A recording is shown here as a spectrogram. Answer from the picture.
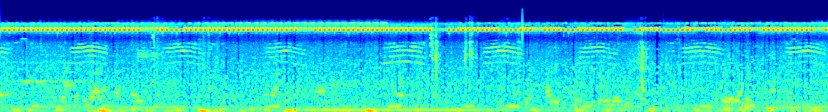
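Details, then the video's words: Begging from hungry young Bar-winged prinias awaiting a slow-feeding mother: a steady run of arched, harmonic calls about every second, set against a constant loud insect trill, with occasional clicks and a low hum. "ANAK BURUNG PRENJAK MEONG KELAPARAN"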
